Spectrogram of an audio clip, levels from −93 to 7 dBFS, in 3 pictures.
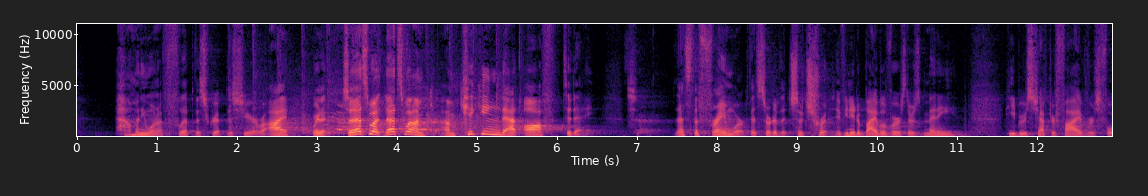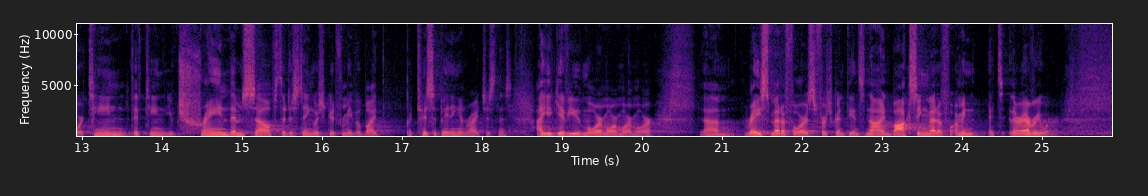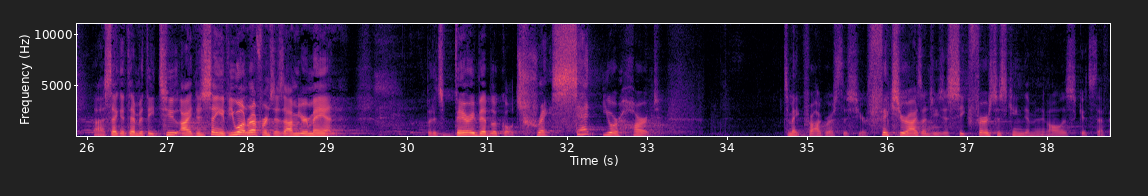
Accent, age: American, 30-49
